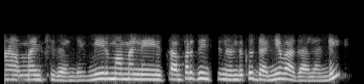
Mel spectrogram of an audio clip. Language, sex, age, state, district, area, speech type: Telugu, female, 30-45, Telangana, Medak, rural, conversation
